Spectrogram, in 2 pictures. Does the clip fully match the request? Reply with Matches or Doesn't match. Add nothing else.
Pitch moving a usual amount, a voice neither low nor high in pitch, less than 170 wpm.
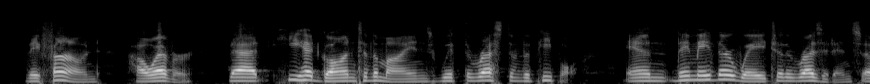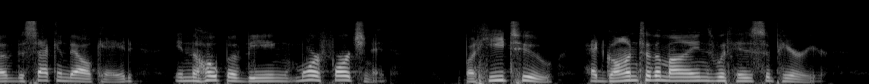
Matches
